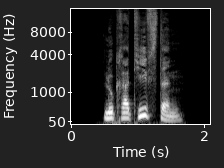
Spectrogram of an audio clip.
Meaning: 1. superlative degree of lukrativ 2. inflection of lukrativ: strong genitive masculine/neuter singular superlative degree
- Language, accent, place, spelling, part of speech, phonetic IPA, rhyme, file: German, Germany, Berlin, lukrativsten, adjective, [lukʁaˈtiːfstn̩], -iːfstn̩, De-lukrativsten.ogg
